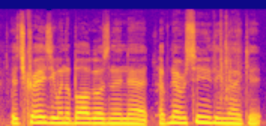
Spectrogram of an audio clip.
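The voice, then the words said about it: Imitates another person's voice. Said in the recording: “Bad Jamie impression.”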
